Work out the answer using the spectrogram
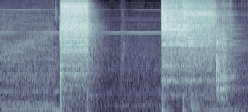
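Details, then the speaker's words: Automatic tool changer on a new shop machine that makes trailer lift blocks: two sharp air hisses with light clunks about two seconds apart as the carousel rotates, finds its slot and swaps the tool. A normal tool change cycle. "it rotates around, finds its slot, goes in, tool change."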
